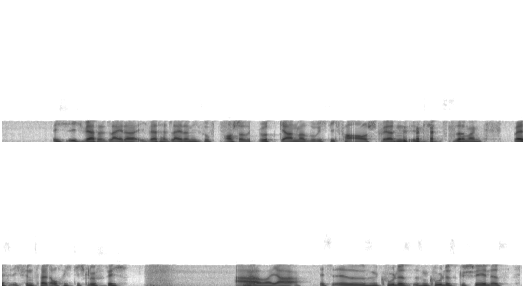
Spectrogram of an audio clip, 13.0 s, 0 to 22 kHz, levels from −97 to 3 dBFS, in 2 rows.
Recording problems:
high frequencies cut off; severe; nothing above 3.5 kHz
hiss; faint; throughout; 25 dB below the speech

